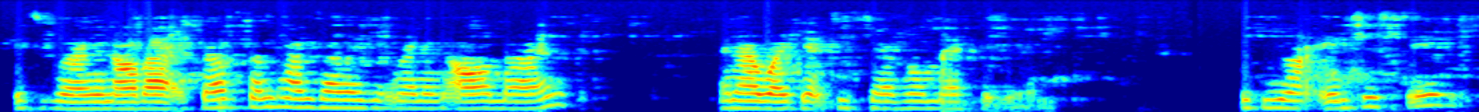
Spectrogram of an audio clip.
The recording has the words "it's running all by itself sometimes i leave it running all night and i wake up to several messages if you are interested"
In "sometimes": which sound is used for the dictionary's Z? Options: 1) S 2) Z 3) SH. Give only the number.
2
